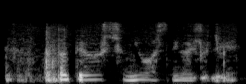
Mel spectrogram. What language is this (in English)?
Mongolian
